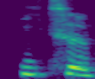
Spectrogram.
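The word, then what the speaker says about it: η: I suppose the passage I quoted with the you pronounce "ita" by opening your mouth as far as your ears is indeed, yes, is closer than they mostly get to some sort of articulatory description.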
